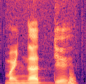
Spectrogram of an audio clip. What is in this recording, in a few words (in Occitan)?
"mainatge", gasconha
